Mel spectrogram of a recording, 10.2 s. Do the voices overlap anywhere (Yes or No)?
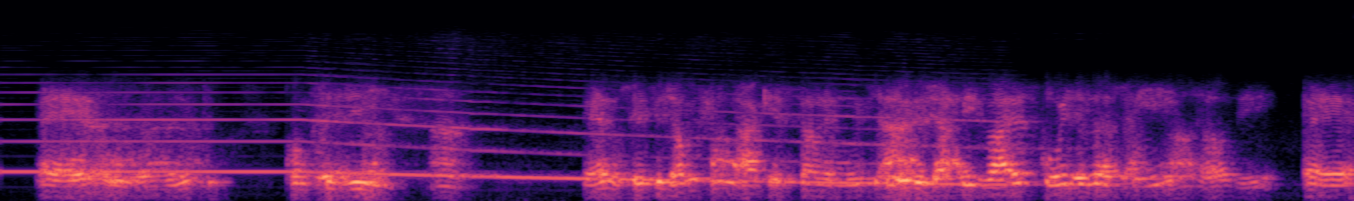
Yes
